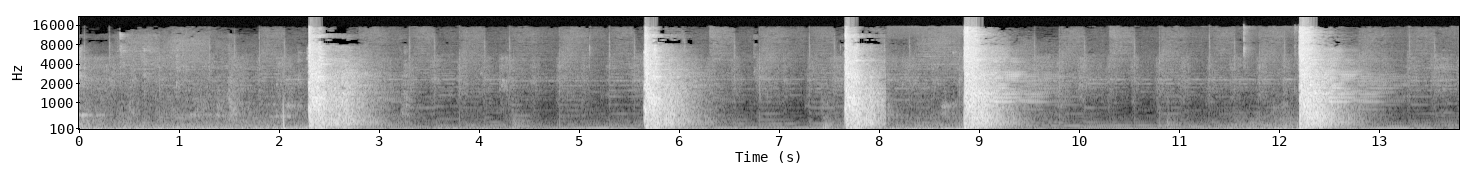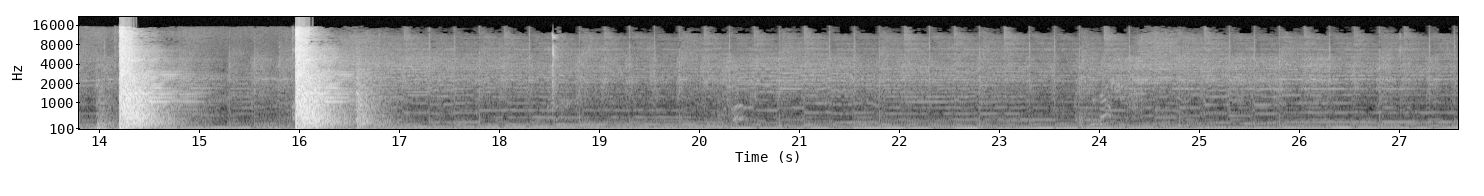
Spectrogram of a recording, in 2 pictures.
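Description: Seven single shots from a Taurus Raging Hunter .357 Magnum revolver with a recoil compensator, spaced unevenly between about two and sixteen seconds in. Each sharp report rings off the walls of the indoor range, and faint background music follows the last shot.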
